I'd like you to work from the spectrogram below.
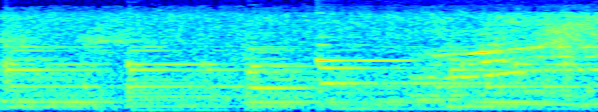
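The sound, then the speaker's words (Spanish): A cat meows continuously, with drawn-out, wavering harmonic cries that rise and bend in pitch, steady in loudness, with no talking over it. “Es un gato, déjelo ahí en su lugar.”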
